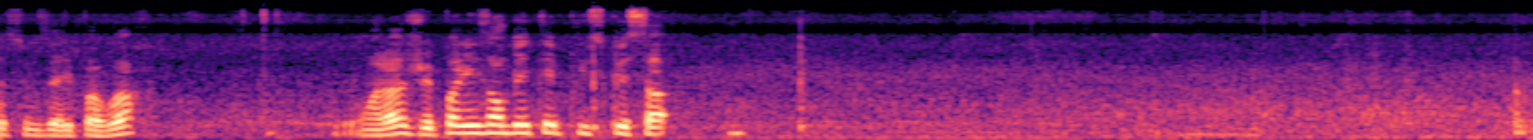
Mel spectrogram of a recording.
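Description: Bees hum softly around an open hive.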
